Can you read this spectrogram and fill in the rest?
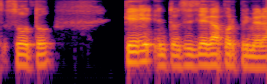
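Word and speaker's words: Sōtō: tjing era precisamente la escuela Soto pronunciado en japonés Soto que entonces llega por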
